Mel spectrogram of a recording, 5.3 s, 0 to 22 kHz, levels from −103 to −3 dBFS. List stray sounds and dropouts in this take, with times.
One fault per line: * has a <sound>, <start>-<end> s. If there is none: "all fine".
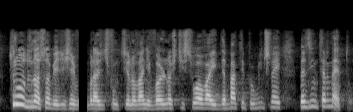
* has a dropout, 1.2-1.3 s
